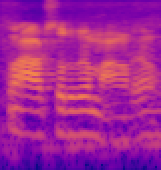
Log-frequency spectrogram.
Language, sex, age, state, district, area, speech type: Urdu, male, 30-45, Uttar Pradesh, Gautam Buddha Nagar, urban, spontaneous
